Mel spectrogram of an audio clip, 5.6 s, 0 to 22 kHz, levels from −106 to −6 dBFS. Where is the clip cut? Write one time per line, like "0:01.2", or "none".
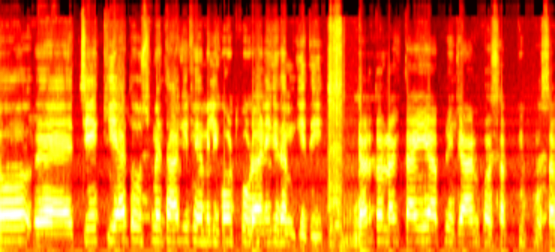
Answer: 0:03.3

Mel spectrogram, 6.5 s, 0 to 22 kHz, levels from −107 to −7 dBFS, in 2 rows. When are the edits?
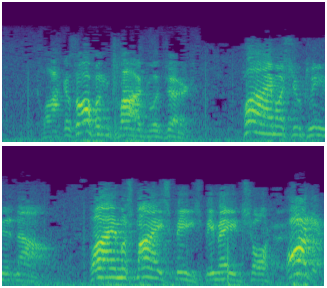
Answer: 0:04.8

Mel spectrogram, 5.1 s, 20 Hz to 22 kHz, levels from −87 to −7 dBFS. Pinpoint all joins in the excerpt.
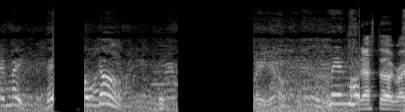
none

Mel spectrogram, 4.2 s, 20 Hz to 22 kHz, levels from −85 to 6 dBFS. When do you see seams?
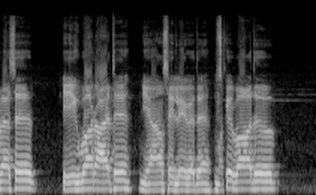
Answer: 0:03.0

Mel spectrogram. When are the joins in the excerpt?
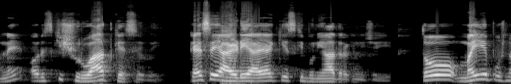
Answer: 0:03.8

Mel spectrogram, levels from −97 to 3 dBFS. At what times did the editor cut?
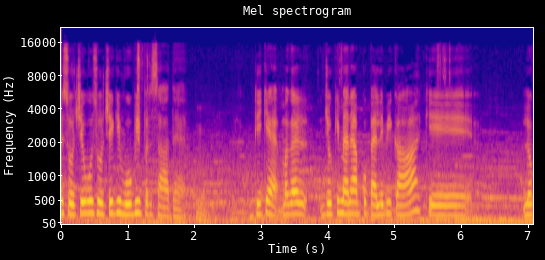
none

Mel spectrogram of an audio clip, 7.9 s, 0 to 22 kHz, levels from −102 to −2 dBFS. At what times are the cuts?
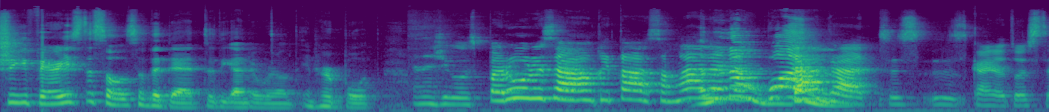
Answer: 0:03.0
0:06.6

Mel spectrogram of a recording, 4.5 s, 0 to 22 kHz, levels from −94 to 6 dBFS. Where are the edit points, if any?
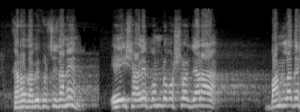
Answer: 0:01.6

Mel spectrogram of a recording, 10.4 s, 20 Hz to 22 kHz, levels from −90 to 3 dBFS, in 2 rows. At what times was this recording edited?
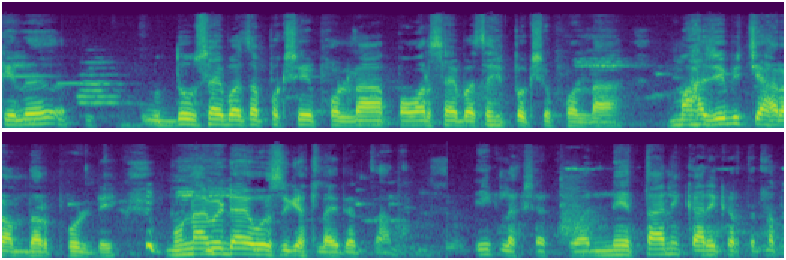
0:08.2

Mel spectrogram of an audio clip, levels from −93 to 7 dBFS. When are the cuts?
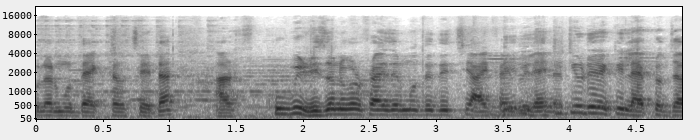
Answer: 0:03.7

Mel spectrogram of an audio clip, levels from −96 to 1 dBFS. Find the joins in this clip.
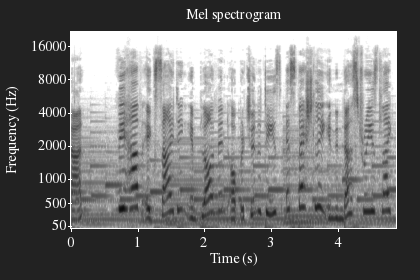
none

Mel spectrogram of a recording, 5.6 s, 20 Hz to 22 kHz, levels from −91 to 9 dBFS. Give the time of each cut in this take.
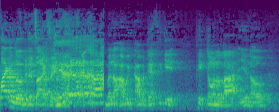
0:02.1

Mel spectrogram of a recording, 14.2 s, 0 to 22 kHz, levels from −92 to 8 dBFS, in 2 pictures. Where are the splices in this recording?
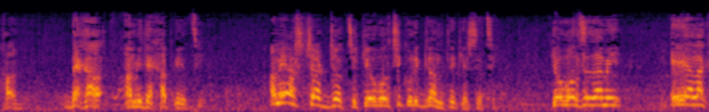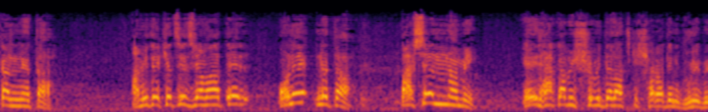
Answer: none

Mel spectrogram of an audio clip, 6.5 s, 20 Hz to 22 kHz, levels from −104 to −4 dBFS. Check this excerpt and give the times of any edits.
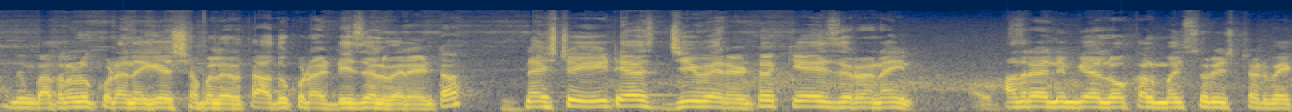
none

